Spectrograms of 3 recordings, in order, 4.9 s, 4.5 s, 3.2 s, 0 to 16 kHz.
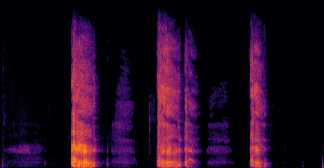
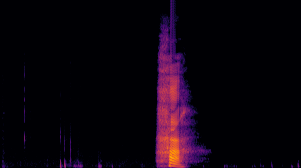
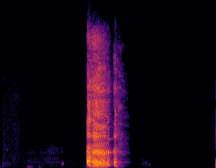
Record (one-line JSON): {"three_cough_length": "4.9 s", "three_cough_amplitude": 26891, "three_cough_signal_mean_std_ratio": 0.31, "exhalation_length": "4.5 s", "exhalation_amplitude": 30757, "exhalation_signal_mean_std_ratio": 0.16, "cough_length": "3.2 s", "cough_amplitude": 29392, "cough_signal_mean_std_ratio": 0.25, "survey_phase": "beta (2021-08-13 to 2022-03-07)", "age": "18-44", "gender": "Female", "wearing_mask": "No", "symptom_cough_any": true, "symptom_runny_or_blocked_nose": true, "symptom_fatigue": true, "symptom_headache": true, "smoker_status": "Ex-smoker", "respiratory_condition_asthma": false, "respiratory_condition_other": false, "recruitment_source": "Test and Trace", "submission_delay": "2 days", "covid_test_result": "Positive", "covid_test_method": "RT-qPCR", "covid_ct_value": 19.0, "covid_ct_gene": "ORF1ab gene"}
